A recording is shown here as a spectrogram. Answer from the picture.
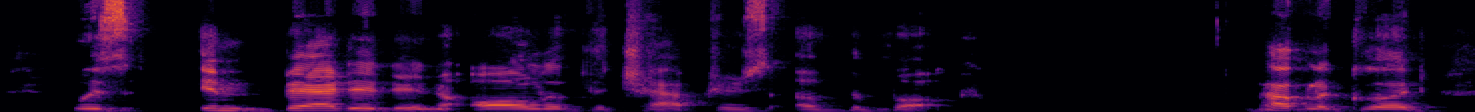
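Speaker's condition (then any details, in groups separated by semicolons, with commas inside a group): No condition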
